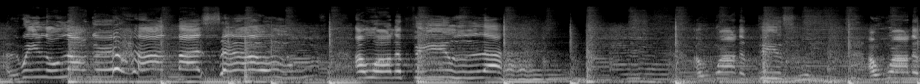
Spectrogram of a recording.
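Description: Rock band playing live: a singer's lead vocal over electric guitar, bass guitar and drums.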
